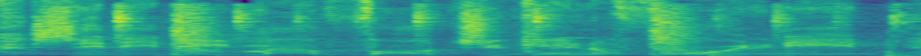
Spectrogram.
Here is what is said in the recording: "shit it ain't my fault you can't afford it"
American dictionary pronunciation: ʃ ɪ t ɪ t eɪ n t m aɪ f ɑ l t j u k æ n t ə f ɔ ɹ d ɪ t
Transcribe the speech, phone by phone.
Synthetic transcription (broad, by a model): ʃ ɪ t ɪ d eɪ t m aɪ f ɑ l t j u k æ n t ə f ɔ ɹ d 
